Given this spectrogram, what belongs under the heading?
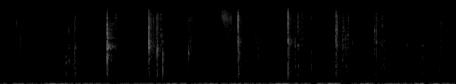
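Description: Tarot cards being shuffled by hand in bursts of soft riffling and crisp slaps, irregular and close, with no talking.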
